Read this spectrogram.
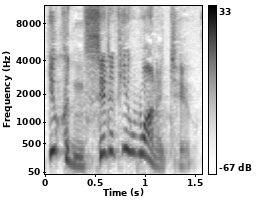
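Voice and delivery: very high, teasing jab; mock him with a squeal. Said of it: "Macy mocked".

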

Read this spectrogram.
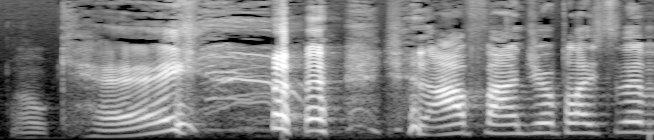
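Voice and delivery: laughing reply. Retold or imitated. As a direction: beam and laugh as you promise. Minister's reply retold, laughing.

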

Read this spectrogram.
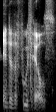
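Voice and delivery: "foothills" said slowly with a "th" sound, "footh-hills"; spelling pronunciation. Shown as a demonstration. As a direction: read "foothills" as spelled, joining t and h into th. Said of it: "that's how it's spelled".

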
